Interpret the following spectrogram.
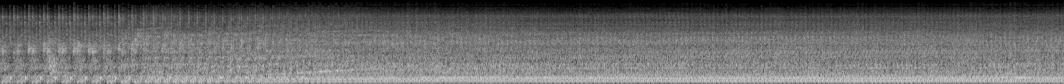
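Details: Kubota L Series (mid-1970s) diesel tractor, oil changed and coolant topped off after internal oil leak repair: catches after a brief crank and settles to a steady, even idle, no knocks or misses; normal diesel idle.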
